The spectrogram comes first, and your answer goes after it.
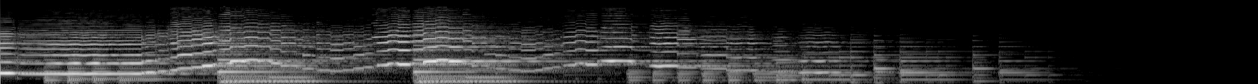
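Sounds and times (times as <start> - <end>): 
classical violin: 0.0 - 9.6.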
